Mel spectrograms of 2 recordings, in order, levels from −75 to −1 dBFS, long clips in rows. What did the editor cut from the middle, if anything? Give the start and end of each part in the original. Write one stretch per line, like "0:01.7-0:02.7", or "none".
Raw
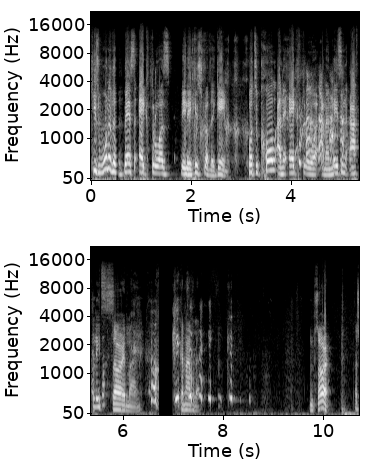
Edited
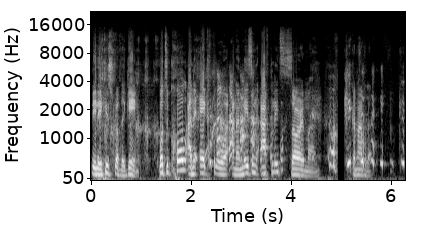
0:06.8-0:06.9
